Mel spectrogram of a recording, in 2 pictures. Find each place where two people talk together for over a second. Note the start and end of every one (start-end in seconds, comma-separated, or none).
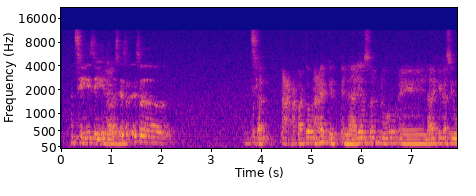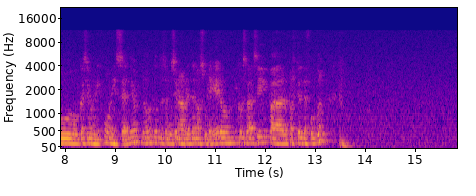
none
